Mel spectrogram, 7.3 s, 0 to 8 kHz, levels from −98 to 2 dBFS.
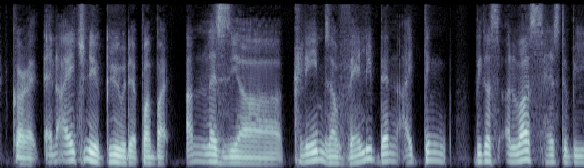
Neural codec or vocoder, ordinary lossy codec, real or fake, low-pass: codec, 16 kHz, 1.1 kbps, Voila-Tokenizer; none; fake; none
